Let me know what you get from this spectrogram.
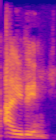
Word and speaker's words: Eirin: Sí, yo digo Eirin, pero eh, cualquier cosa esté bien.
